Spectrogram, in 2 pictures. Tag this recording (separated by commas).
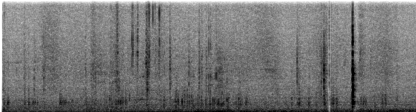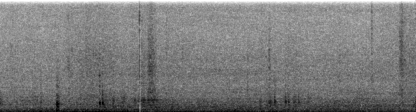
Vehicle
